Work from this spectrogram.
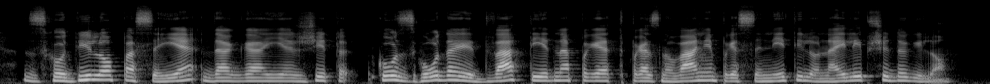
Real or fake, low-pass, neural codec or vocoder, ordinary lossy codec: real; 19.8 kHz; none; none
